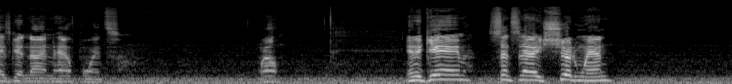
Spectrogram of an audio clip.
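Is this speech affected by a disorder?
No.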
